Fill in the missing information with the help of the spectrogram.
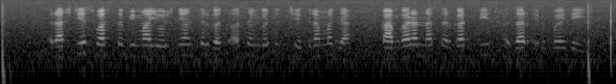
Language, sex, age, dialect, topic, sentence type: Marathi, female, 18-24, Northern Konkan, banking, statement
